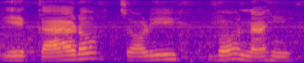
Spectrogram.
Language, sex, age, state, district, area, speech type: Odia, female, 30-45, Odisha, Kendrapara, urban, spontaneous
